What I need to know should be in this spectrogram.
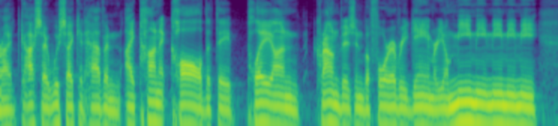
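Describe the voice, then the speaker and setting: A man with a very deep, low pitch talks at a fairly quick pace and with fairly even intonation amid noticeable background noise. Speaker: baseball play-by-play broadcaster. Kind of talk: podcast interview answer.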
